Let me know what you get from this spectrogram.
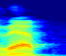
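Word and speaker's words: wrap: जैसे यहाँ देखिए रैप, इसे वरैप पढ़ना गलत है, वरैप मतलब, रैप मतलब लपेटना है।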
